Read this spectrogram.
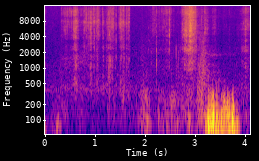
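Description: Plastic wrap crinkles as it is handled.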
